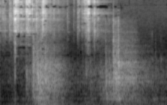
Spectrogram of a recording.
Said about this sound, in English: Door shuts. It's heavy metal door. They lock it. And they walk away.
